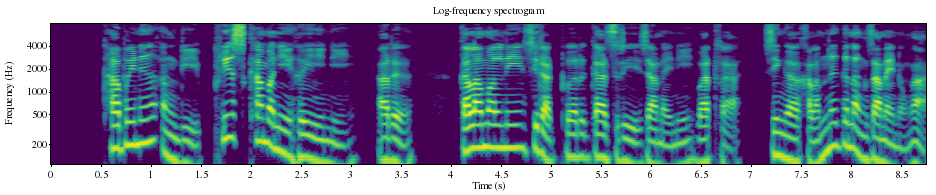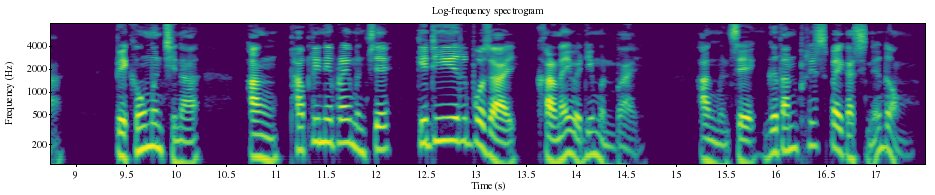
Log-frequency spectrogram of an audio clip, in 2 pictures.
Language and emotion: Bodo, happy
